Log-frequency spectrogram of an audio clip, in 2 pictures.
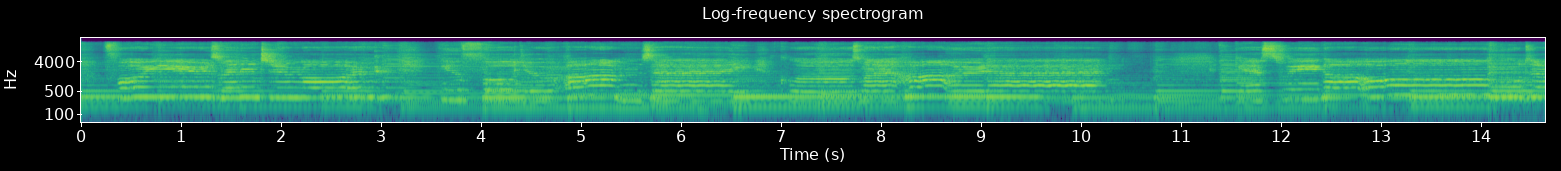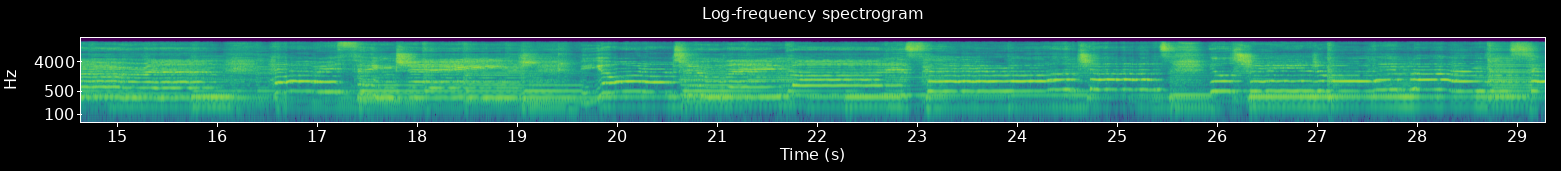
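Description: A woman singing with vibrato to her own strummed acoustic guitar.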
